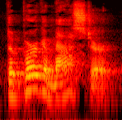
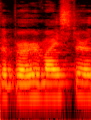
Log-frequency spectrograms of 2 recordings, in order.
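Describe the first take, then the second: First: The second part sounds like master. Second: The second part sounds like meister. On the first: The speaker calls it wrong. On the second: The speaker calls it right.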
